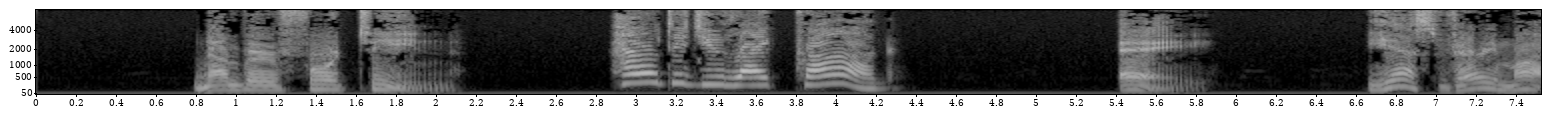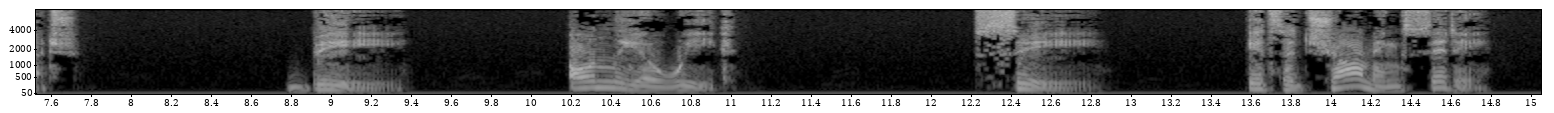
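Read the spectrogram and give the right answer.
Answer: C: It's a charming city.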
